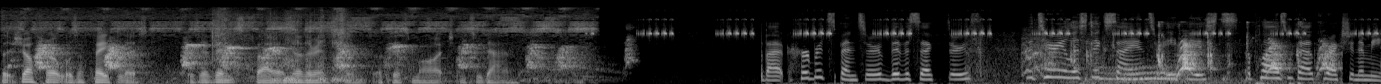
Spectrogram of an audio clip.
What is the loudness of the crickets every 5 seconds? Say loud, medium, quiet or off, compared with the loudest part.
medium, loud, loud.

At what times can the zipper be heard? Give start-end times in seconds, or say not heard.
2.1-3.6, 9.6-11.1.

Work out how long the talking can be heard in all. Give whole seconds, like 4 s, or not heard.
11 s.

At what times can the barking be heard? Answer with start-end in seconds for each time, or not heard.
0.1-6.4, 10.4-13.7.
